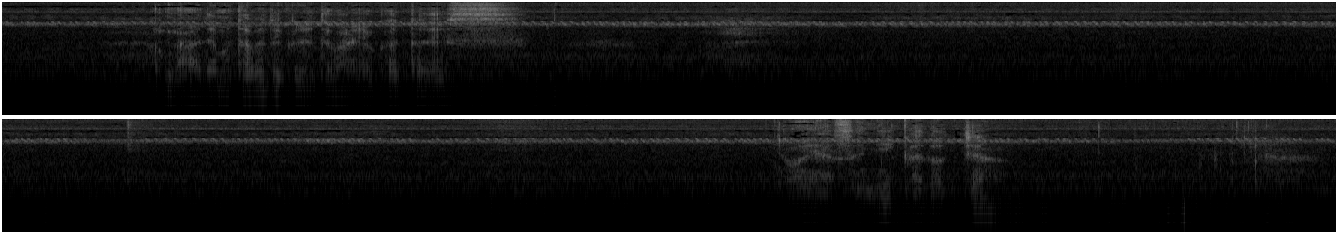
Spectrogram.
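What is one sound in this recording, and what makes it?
A cat licks its paw.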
